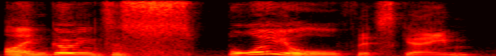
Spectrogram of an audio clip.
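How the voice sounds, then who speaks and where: A man's voice: extremely high pitch, wildly swooping pitch, very slow, a little mellow. A man hosting a casual chat about games, with a sarcastic, mock-grumbling manner. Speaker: podcast host. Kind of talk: casual chat reviewing visual novels.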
